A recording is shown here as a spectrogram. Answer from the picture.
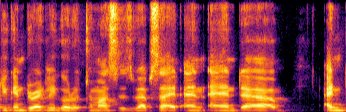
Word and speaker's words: Tomas: Tomas.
